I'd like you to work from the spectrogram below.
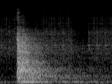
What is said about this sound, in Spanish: Como marca la tradición, sonaban las 5 de la tarde en la Torre de la Berenguela cuando el arzobispo de Santiago golpeaba con el martillo ceremonial de plata y madera de encina tres veces en la Puerta Santa para abrirla.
